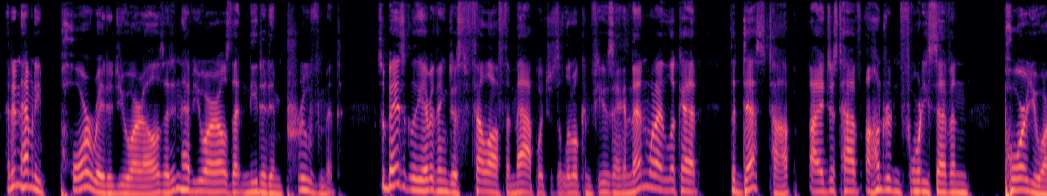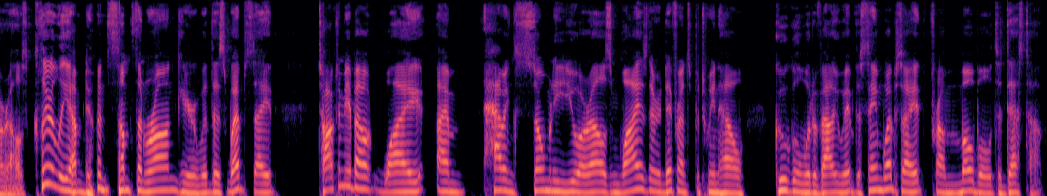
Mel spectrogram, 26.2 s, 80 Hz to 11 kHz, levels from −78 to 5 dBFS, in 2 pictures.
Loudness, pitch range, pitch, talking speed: -20 LUFS, 145-180 Hz, 160 Hz, 180 wpm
